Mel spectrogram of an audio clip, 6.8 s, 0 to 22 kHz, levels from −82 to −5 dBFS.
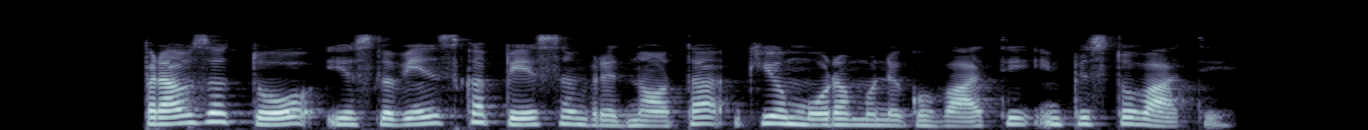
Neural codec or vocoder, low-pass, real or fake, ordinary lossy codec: none; 7.2 kHz; real; none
